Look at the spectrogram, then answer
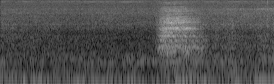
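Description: A cyclist recovering after a climb, with one short, breathy exhale standing out briefly over steady low rumbling background noise.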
